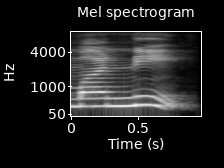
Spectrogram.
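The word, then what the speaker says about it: money: मनी।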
